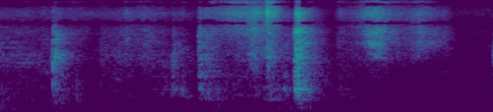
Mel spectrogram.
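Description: Faint handling sounds of paper being trimmed: a few soft knocks, then a brief scraping sweep near the end.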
